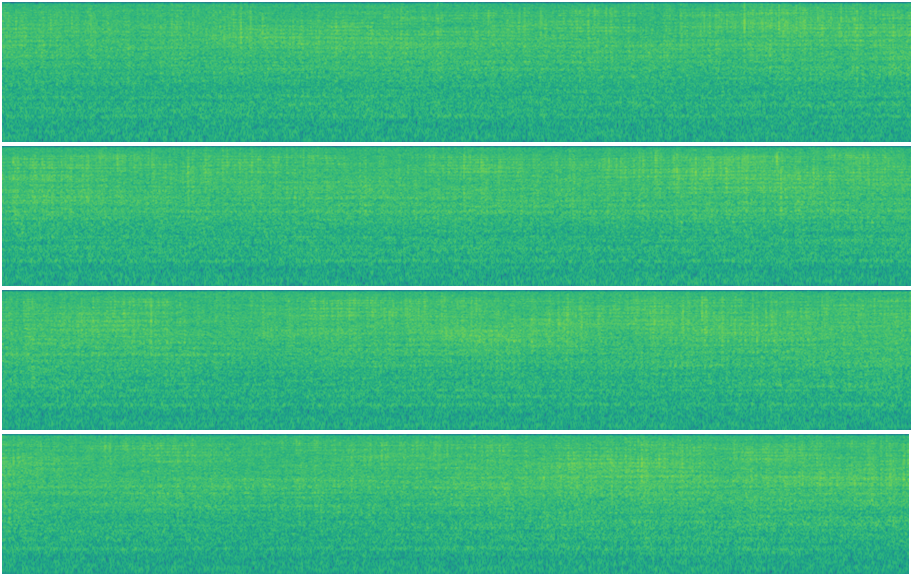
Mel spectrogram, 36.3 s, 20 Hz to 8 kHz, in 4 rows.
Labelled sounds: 2.2	2.9	vessel noise, 3.8 to 4.0 kHz
3.3	3.5	vessel noise, 4.8 to 5.0 kHz

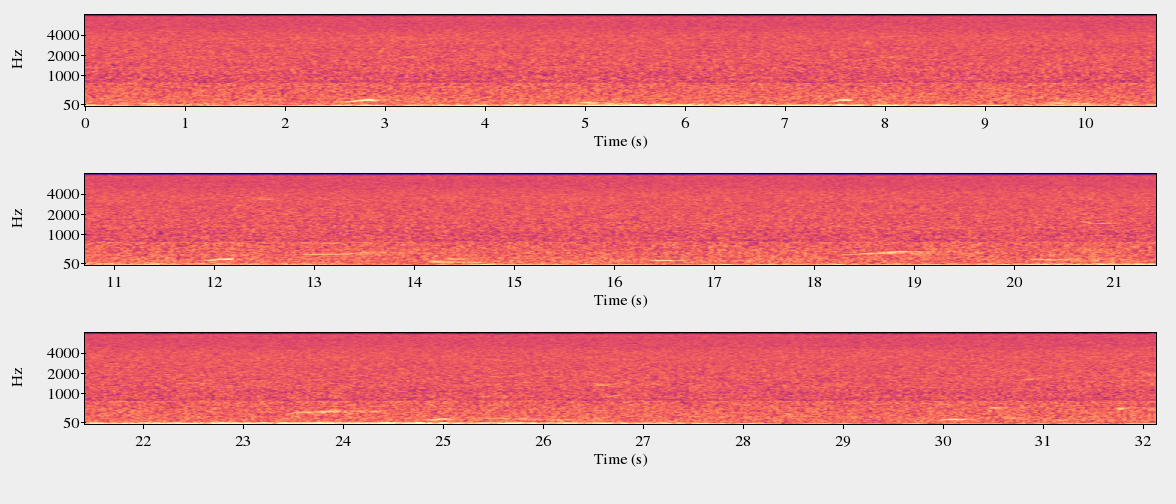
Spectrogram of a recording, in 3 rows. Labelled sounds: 20.7	21.0	humpback whale, 1.4 to 1.6 kHz

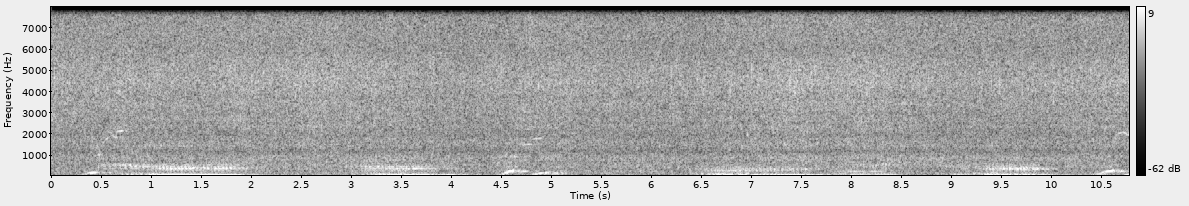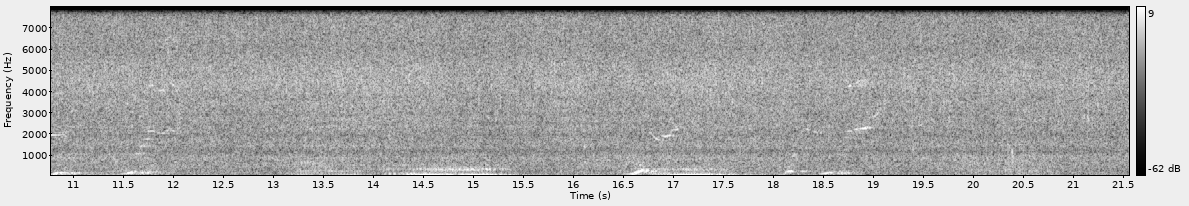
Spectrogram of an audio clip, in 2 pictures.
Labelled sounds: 10.7	11.0	humpback whale, 1.8 to 2.2 kHz
18.7	19.0	humpback whale, 2.1 to 2.3 kHz

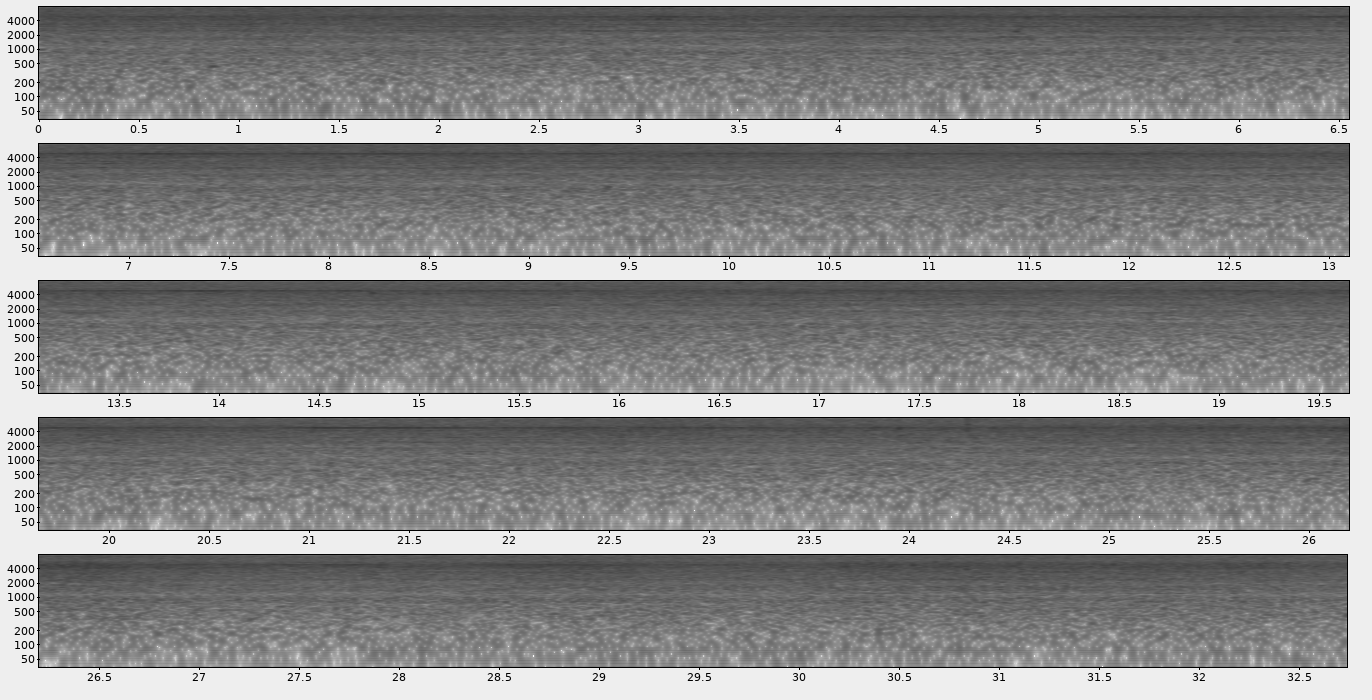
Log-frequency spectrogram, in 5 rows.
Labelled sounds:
21.0	21.3	vessel noise, 4.7 to 4.9 kHz

